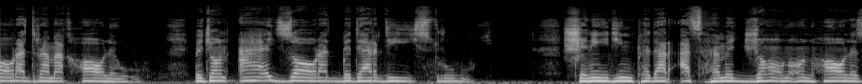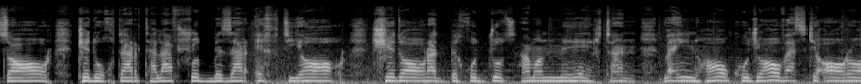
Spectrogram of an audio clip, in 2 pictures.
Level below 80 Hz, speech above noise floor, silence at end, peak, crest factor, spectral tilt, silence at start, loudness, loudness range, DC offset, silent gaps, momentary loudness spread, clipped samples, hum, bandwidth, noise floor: -46 dBFS; 22 dB; 0 s; -4 dBFS; 18 dB; -5 dB/octave; 0 s; -21 LUFS; 2 LU; under 0.1%; none; 7 LU; under 0.1%; none; 16.5 kHz; -43 dBFS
